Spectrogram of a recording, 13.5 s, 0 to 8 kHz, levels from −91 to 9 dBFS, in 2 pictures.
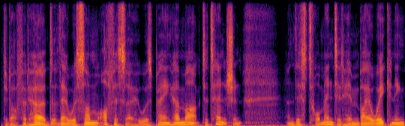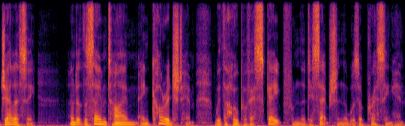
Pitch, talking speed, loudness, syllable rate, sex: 100 Hz, 180 wpm, -18 LUFS, 5.4 syllables/s, male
